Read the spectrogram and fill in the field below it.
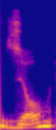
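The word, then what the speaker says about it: Xul: have devangelic with their album zul it's spelled x-u-l uh after that we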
